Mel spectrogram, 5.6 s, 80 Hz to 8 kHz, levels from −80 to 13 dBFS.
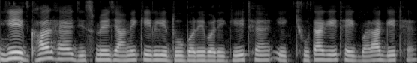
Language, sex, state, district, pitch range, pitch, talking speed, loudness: Hindi, female, Bihar, Vaishali, 175-200 Hz, 185 Hz, 215 wpm, -20 LUFS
